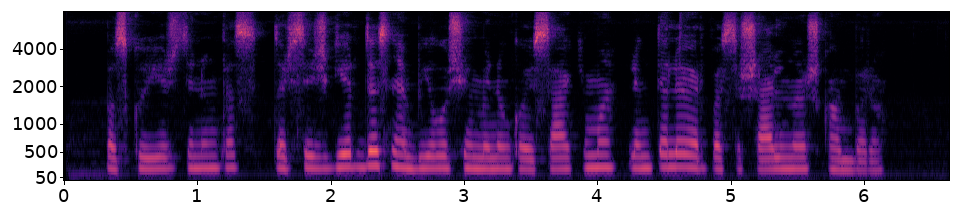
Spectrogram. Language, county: Lithuanian, Vilnius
